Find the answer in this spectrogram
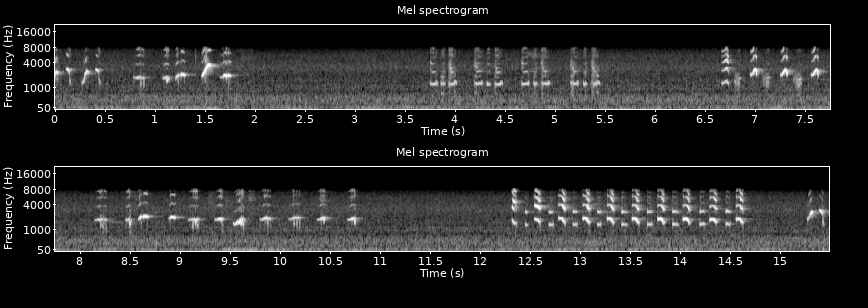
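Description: A cockatiel sings in bursts of bright whistles and sharp chirps, with brief pauses between phrases.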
